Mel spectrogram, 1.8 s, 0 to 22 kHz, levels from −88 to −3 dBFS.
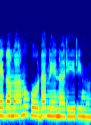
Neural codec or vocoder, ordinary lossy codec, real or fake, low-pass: codec, 44.1 kHz, 1.7 kbps, Pupu-Codec; MP3, 32 kbps; fake; 10.8 kHz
